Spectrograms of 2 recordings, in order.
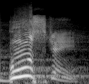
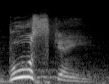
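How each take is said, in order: First: It is said louder and stronger. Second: It is said at normal volume.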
